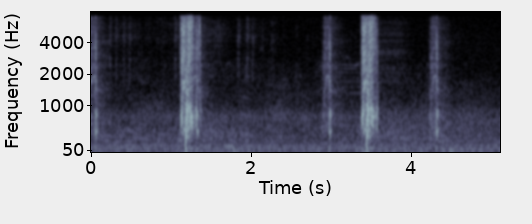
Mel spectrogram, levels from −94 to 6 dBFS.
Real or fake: real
